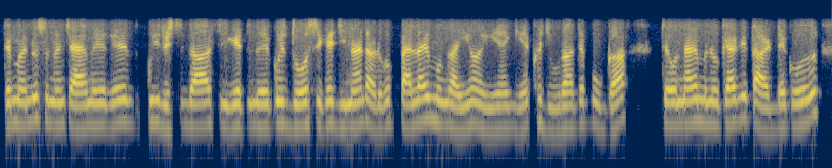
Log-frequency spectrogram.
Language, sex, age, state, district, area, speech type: Punjabi, male, 18-30, Punjab, Ludhiana, urban, conversation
